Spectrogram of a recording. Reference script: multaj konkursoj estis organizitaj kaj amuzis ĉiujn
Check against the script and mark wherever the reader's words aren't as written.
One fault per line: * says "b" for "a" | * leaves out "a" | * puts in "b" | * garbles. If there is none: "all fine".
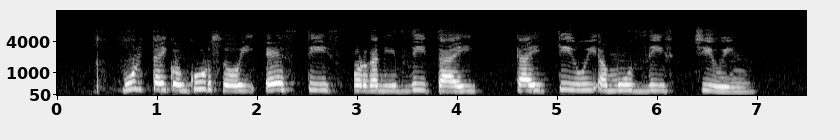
* puts in "tiuj"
